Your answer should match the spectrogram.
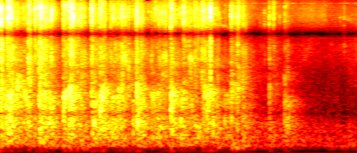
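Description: A short burst of audience applause at a church service, welcoming a guest brother: dense overlapping hand claps at a steady moderate loudness that taper off toward the end, with no voices over them.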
